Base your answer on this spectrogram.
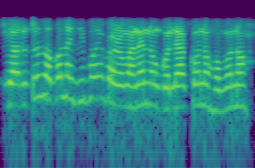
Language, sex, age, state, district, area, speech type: Assamese, female, 18-30, Assam, Majuli, urban, conversation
